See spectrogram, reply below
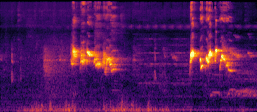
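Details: Red-whiskered bulbul in morning fighting song, voice training: warbled whistled phrases early on, over low rumbling noise like handling or movement, then a louder, sharper burst of slurred notes near the end.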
